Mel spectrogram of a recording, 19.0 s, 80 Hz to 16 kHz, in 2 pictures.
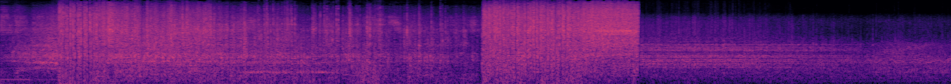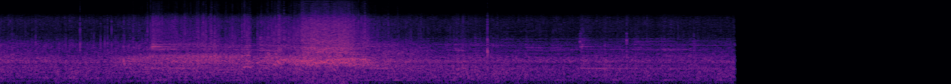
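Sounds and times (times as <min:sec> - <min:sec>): car driving: 0:00.0 - 0:16.8
vehicle crash crackling and clattering: 0:00.1 - 0:13.4.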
